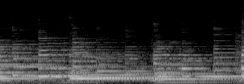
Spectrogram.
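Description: Gayageum, the Korean plucked zither, playing a melody of single plucked notes, a few each second, each ringing and fading before the next, over a steady low bass note.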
